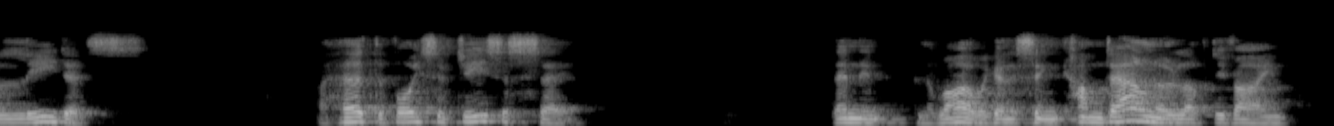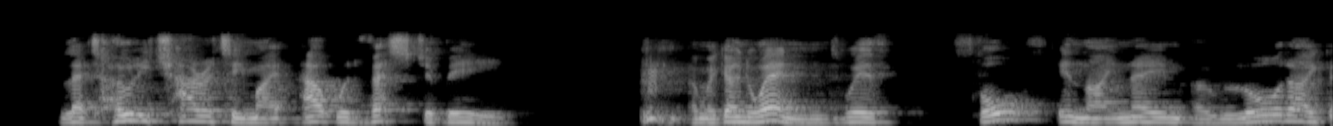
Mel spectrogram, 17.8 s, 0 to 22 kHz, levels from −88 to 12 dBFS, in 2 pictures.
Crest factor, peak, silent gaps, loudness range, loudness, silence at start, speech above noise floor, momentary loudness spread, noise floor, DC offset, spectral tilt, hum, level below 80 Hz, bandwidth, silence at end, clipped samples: 20 dB; -8 dBFS; 1.12-1.32 s, 1.40-1.44 s, 1.55-1.64 s, 12.70-12.74 s; 4 LU; -26 LUFS; 0 s; over 64 dB; 11 LU; under -90 dBFS; under 0.1%; -5 dB/octave; none; -70 dBFS; 7.4 kHz; 0 s; under 0.1%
